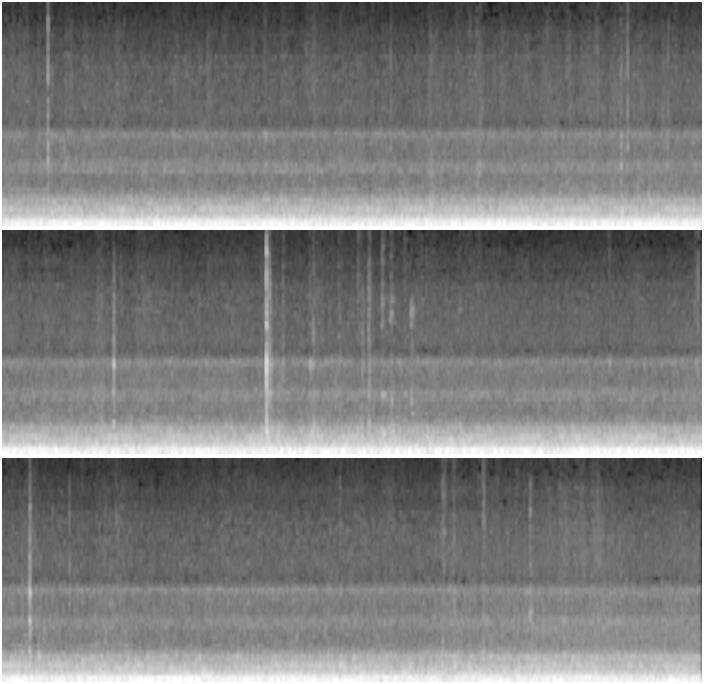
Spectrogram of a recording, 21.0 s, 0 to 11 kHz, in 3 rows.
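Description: Cabin noise of an Airbus A380 taxiing, heard from a window seat over the wing: the Rolls-Royce Trent 900 engines and the airframe make a steady low rumble with a faint held hum. A single light click comes about ten seconds in.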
